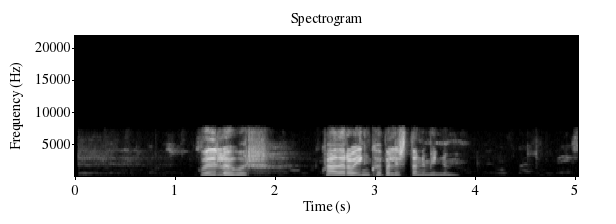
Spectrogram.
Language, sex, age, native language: Icelandic, female, 50-59, Icelandic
